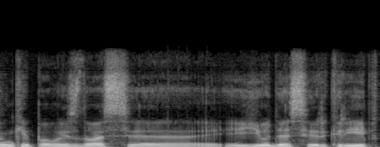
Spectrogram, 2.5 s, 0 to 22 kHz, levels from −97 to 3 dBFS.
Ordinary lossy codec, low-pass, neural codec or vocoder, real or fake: AAC, 96 kbps; 14.4 kHz; vocoder, 44.1 kHz, 128 mel bands every 256 samples, BigVGAN v2; fake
